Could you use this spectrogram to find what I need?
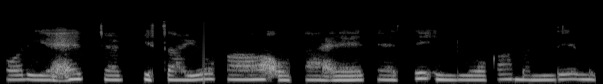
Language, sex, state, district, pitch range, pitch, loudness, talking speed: Hindi, female, Uttar Pradesh, Budaun, 205-225 Hz, 215 Hz, -29 LUFS, 120 wpm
